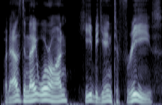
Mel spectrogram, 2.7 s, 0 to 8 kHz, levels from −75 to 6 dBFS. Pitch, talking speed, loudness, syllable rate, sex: 130 Hz, 220 wpm, -17 LUFS, 4.8 syllables/s, male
